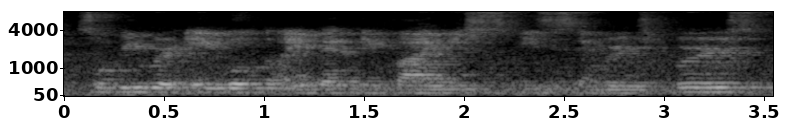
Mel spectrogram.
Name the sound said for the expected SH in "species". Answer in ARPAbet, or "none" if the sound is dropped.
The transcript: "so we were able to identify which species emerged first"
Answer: S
